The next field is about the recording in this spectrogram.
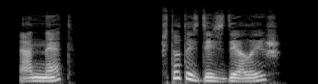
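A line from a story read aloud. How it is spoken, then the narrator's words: Calm, recovering from astonishment. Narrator (Russian): Совершенно спокойно спросил Дарил, едва окончательно совладал с изумлением и растерянностью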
